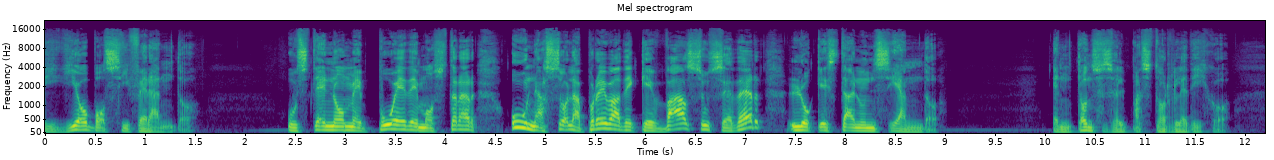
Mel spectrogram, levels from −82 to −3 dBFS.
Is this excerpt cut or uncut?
uncut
